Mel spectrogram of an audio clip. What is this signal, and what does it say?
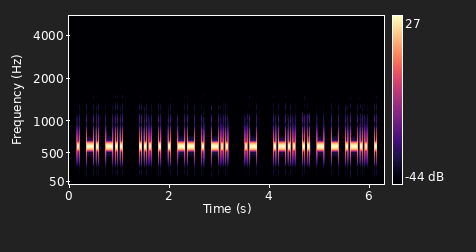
Morse code, heard as a keyed tone, about 25 wpm, 600 Hz. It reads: END SEEMED A LITTLE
